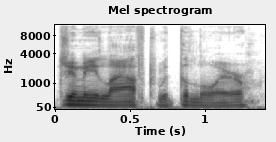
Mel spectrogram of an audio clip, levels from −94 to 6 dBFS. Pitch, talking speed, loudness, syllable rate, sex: 100 Hz, 215 wpm, -19 LUFS, 6.0 syllables/s, male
